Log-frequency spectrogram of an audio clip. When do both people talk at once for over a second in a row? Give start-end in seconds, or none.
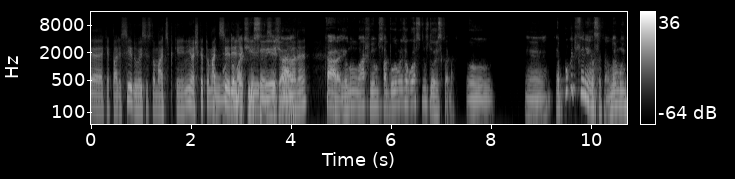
2.4-4.1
